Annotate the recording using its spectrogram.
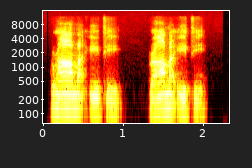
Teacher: the E at the end of grame is turned into a short A. So grame iti becomes Grama iti.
